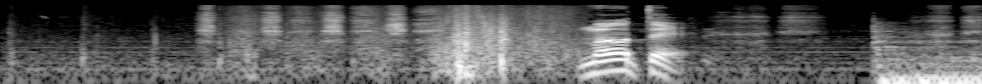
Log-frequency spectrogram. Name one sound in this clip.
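A young woman pleads in a tearful voice.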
